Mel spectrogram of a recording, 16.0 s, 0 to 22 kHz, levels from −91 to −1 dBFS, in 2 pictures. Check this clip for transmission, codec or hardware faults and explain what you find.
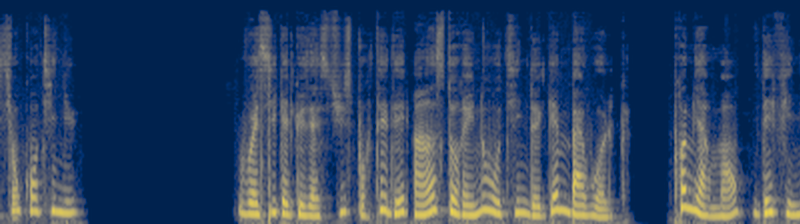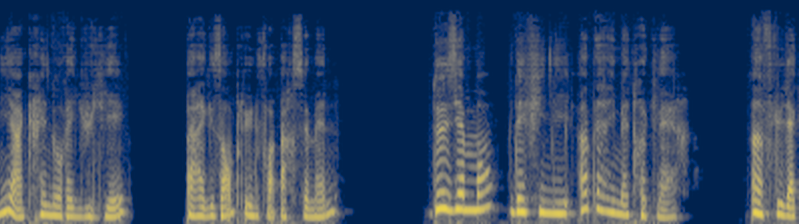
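One hardware-type fault is present. From 2.62 to 2.71 s there is a loud pop: two sharp clicks, roughly 10 dB above the sound, likely from a voltage spike such as a plug or switch transient.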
